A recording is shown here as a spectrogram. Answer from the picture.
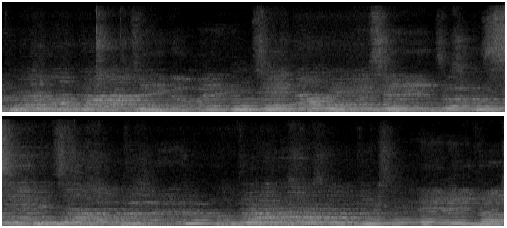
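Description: Choir singing a slow hymn with acoustic guitar accompaniment.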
